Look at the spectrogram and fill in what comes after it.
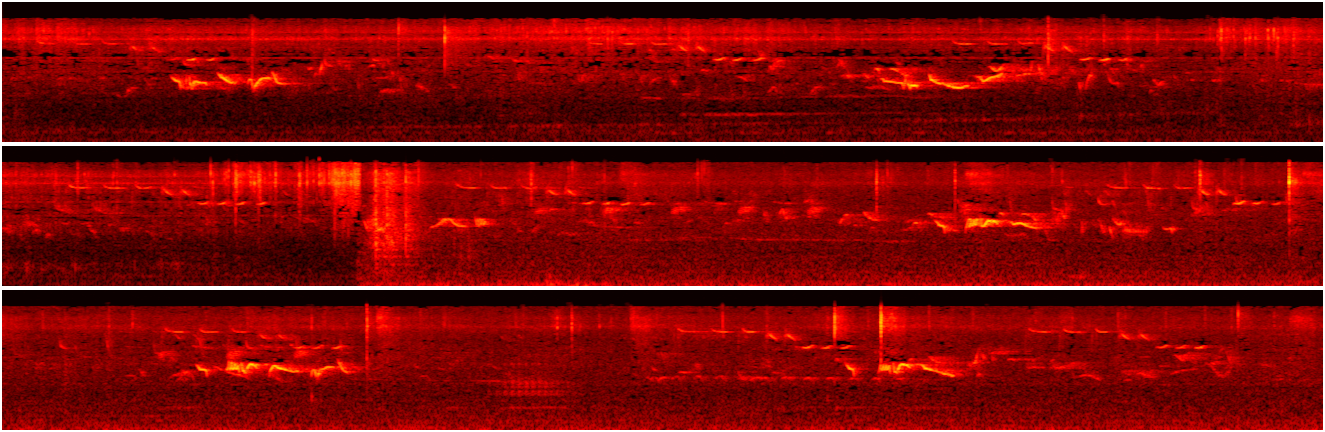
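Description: Songbirds singing: a short chirping phrase repeated every four or five seconds, with fainter high tweets between. About twelve seconds in there is a single sharp click, after which a low, steady background noise carries on under the birds.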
